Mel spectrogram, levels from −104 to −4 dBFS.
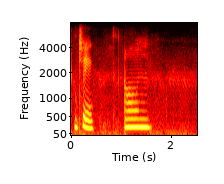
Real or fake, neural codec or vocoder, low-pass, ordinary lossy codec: fake; codec, 16 kHz, 1 kbps, FreqCodec, larger model; 7.2 kHz; Opus, 24 kbps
